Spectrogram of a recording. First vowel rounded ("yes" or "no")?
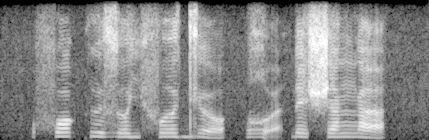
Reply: yes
